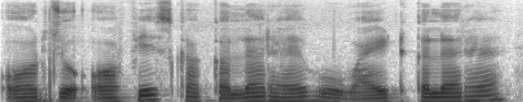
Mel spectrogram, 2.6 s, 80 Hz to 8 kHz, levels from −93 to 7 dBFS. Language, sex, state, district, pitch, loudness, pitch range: Hindi, male, Jharkhand, Garhwa, 115 Hz, -17 LUFS, 105-120 Hz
